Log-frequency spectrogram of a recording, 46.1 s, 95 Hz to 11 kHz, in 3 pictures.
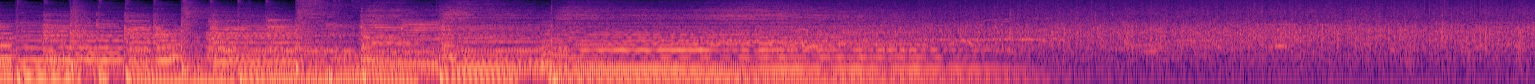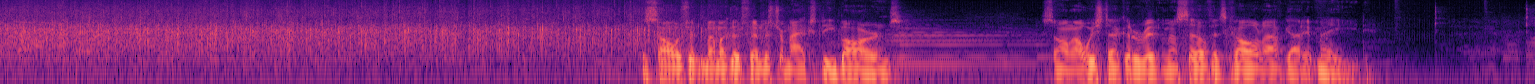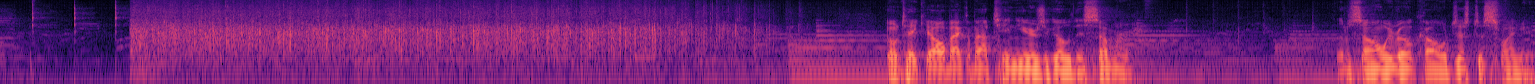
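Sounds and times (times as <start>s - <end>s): audience applauding: 7.7s - 23.5s, 32.0s - 38.9s.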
